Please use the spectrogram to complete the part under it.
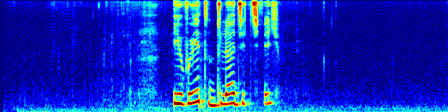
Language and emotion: Russian, sad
